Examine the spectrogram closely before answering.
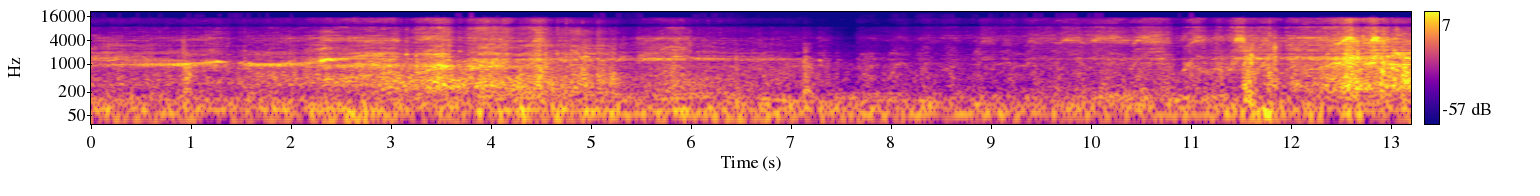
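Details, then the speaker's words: FTX Zorro brushless RC car on 3S with a new chassis (27 mph top run). A harsh, gritty rasp with a rising whine on each acceleration; the drivetrain gears sound like they are chewing. The run was stopped to avoid further damage. Owner suspects metal gear on plastic; unconfirmed. "I think we're going to call it a day, people, because that noise is, I don't want to do any more damage than what I may have done."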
